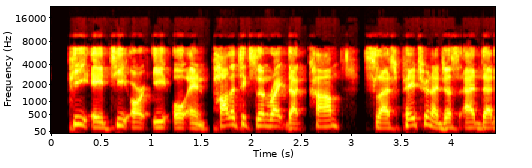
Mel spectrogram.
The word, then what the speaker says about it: Patreon: Patron is spelled Patreon. Patreon.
